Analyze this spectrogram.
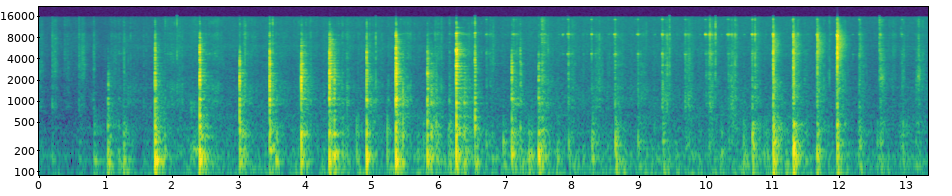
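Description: A glass taps and presses crumbs down with soft crunching thuds.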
